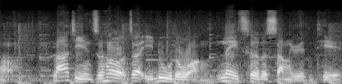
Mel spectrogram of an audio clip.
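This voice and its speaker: Over clear background music, a man speaks at a moderate pace. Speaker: guest. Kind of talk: tutorial demonstration. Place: studio. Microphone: lapel.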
